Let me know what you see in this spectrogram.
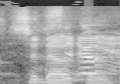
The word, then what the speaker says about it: sudoku: Sudoku? – Sudoku.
